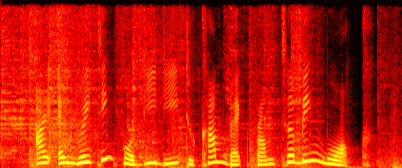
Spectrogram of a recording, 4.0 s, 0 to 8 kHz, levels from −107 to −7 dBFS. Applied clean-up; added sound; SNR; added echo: none; Dishes, pots, and pans; 17 dB; none.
